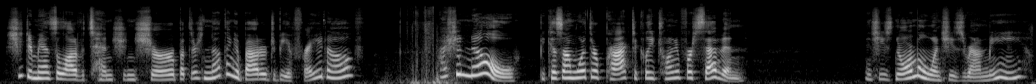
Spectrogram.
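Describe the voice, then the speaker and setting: Excitable, high-voiced young vlogger girl. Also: brisk, no echo. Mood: puzzled, defensive. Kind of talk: audio drama acted as a confessional vlog.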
